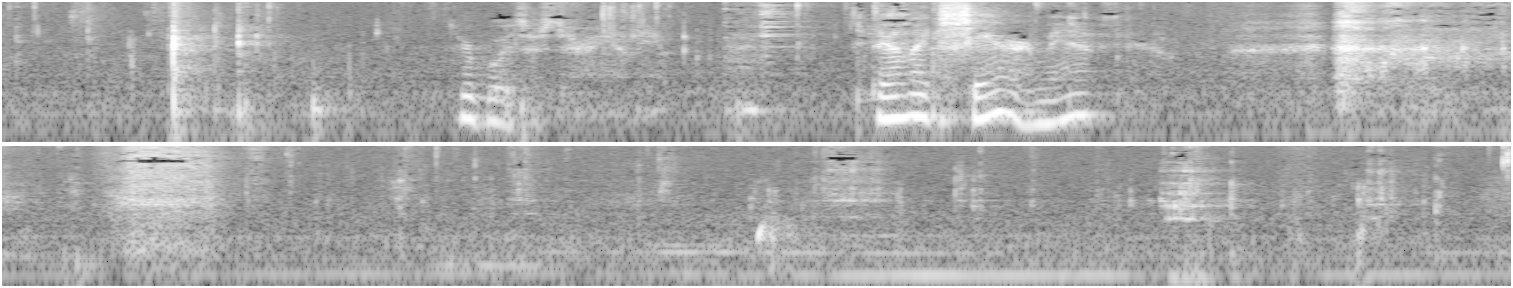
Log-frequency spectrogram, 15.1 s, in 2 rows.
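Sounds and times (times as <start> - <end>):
person chewing food: 0.0 - 2.3, 8.6 - 15.0
faint steady hum: 0.0 - 15.0.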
